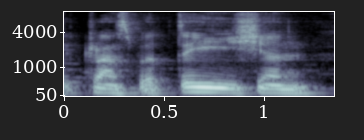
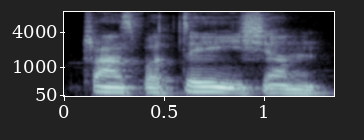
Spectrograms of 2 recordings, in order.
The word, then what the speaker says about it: transportation: This is the second from the last syllable. Stress, te. Therefore, this syllable is no longer stressed. Therefore, the OR becomes a sure. So you say transportation, transportation, transportation.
